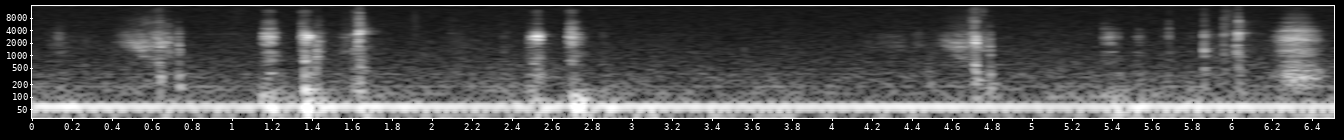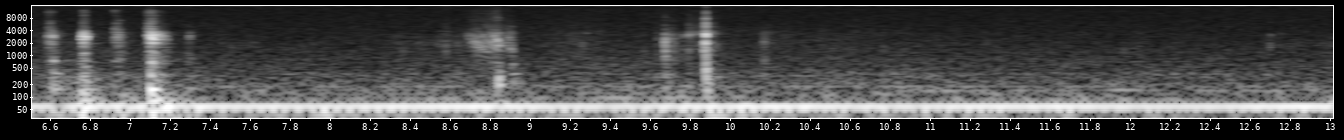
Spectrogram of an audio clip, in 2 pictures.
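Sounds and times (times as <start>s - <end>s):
low steady hum: 0.0s - 13.0s
cards sliding swishes: 0.1s - 1.7s, 4.3s - 7.2s, 8.5s - 9.0s
cards clicking and snapping: 0.5s - 1.8s, 5.4s - 7.3s, 9.6s - 10.0s.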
